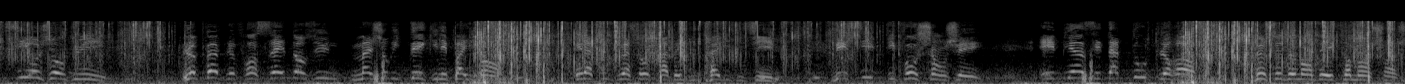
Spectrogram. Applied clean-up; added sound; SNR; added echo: none; Crumpling, crinkling; -4 dB; none.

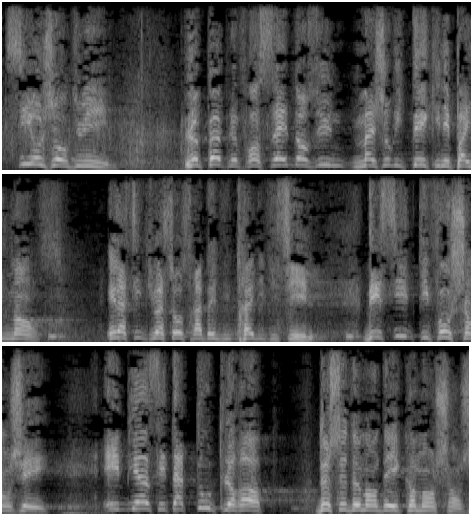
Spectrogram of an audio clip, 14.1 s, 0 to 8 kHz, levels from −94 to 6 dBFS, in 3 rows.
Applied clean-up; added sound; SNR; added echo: none; none; none; none.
